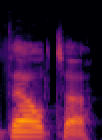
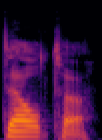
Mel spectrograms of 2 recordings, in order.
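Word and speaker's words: δέλτα: The fourth letter of the Greek alphabet is the upper and lowercase dheltah, not delta.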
